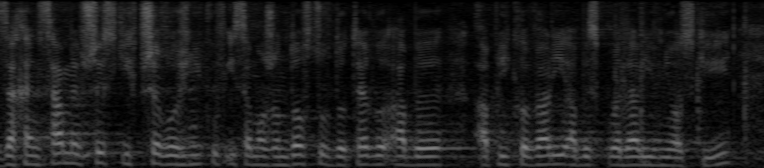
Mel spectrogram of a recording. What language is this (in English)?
Polish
